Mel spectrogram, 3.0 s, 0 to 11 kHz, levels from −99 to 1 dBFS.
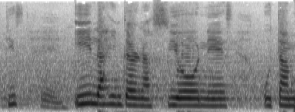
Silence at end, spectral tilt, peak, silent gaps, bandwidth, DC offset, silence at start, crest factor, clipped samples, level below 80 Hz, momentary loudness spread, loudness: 0 s; -5 dB/octave; -4 dBFS; none; 10.5 kHz; under 0.1%; 0 s; 12 dB; under 0.1%; -58 dBFS; 12 LU; -16 LUFS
